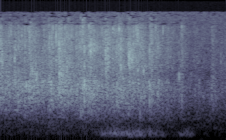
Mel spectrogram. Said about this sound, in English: Hey, round of applause for the team, guys.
